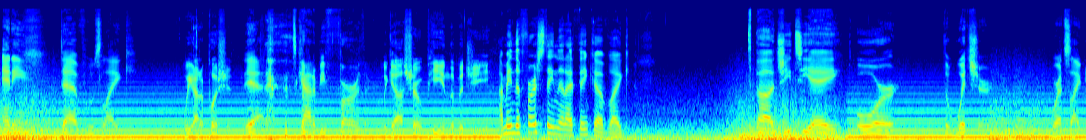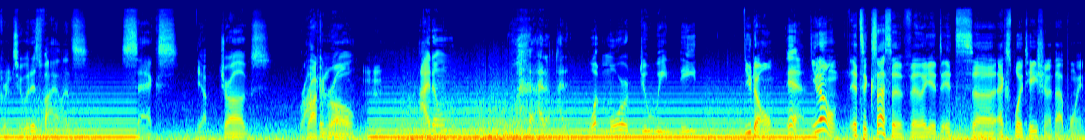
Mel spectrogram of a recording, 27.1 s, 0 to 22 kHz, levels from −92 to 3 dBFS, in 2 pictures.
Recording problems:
electrical hum; loud; until 6.5 s, from 11 to 15 s and from 18 to 24 s; 50 Hz, 7 dB below the speech
wind noise on the microphone; occasional gusts; 15 dB below the speech

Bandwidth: 16.5 kHz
